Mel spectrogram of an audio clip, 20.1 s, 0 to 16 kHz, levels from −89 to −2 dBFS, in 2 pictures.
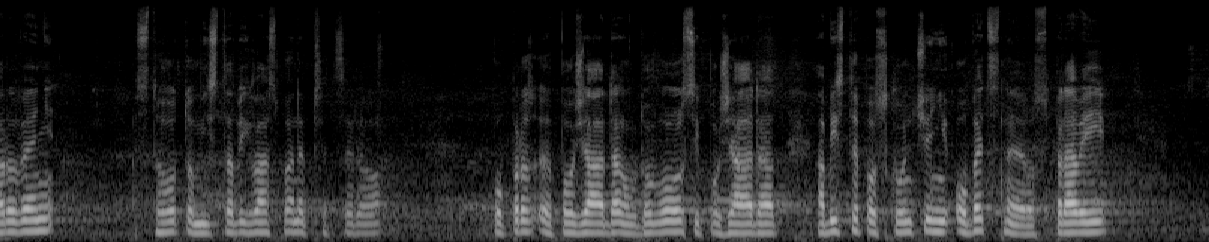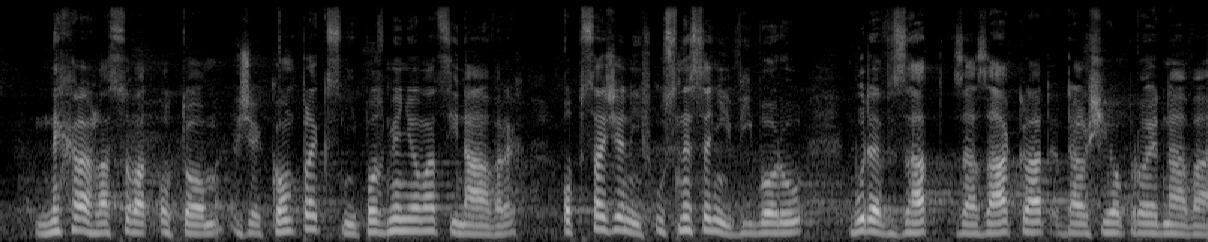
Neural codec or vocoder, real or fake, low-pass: none; real; 14.4 kHz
